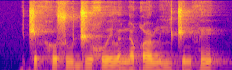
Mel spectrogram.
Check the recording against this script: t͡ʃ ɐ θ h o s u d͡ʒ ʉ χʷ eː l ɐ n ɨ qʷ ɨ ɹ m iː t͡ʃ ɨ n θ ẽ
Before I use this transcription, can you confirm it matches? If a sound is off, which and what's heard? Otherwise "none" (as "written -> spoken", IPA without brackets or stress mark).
none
